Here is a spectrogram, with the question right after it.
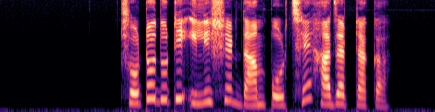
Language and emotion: Bengali, neutral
